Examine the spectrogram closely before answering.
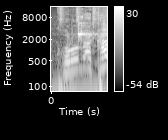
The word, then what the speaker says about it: コロナ禍: まあコロナ禍って読むのがね、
